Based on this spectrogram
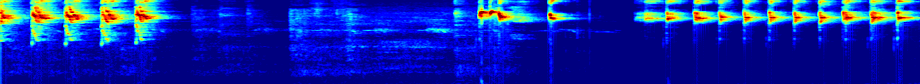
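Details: Lovebird sound used as therapy to prompt other lovebirds to sing, with four harsh chirps, a quiet scratchy gap, a few scattered notes, then a fast run of short high ticks.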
